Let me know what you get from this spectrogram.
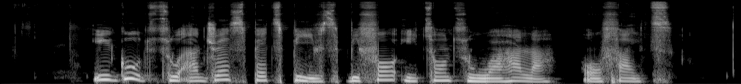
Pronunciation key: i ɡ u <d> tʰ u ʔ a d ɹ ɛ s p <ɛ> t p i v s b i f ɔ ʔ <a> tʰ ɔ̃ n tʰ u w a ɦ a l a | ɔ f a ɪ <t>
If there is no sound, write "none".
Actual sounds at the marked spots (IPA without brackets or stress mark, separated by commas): d, ɛ, i, t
